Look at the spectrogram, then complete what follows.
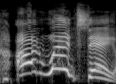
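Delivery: shrill, very high, screechy voice. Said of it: "I sound like a screeching crow".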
